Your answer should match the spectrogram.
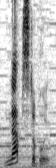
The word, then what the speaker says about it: Napstablook: someone educated me and the way to pronounce this man's name is napstablook napstablook 22-a send you a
